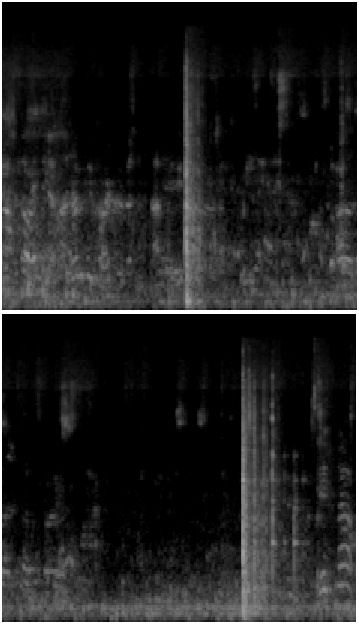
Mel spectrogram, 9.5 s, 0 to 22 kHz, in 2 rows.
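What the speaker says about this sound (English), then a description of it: "People are still smashing the TVs." Televisions being smashed at the 2018 Asbury University TV drop, two separate sharp crashing impacts several seconds apart, over steady crowd chatter and talk.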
